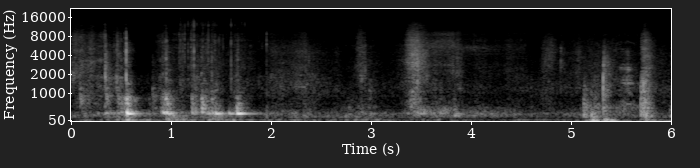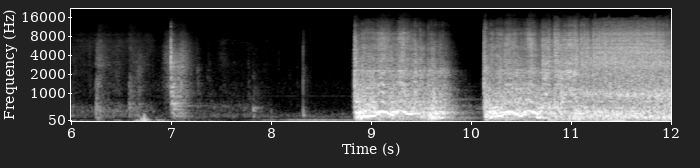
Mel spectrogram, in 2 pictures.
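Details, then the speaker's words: Long-stored air-cooled VW engine, first start, small fuel prime, broken muffler: a few cranking thumps, then catches loud and raw about a second, dies, catches briefly again; needs choke, likely ran out of gas. "See that? She was running. Just a second, but she was running."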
